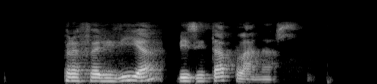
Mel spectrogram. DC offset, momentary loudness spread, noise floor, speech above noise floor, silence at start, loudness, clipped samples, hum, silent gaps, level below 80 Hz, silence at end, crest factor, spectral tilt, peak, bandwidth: under 0.1%; 12 LU; -57 dBFS; 38 dB; 0.65 s; -19 LUFS; under 0.1%; none; none; -62 dBFS; 0.85 s; 18 dB; -5 dB/octave; -2 dBFS; 7.8 kHz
